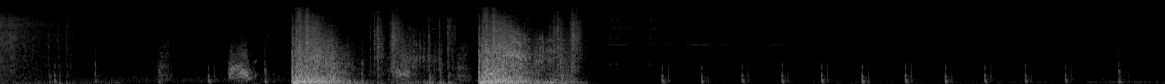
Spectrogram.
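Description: Video game gunfire: a few light shots and clicks, then two loud, sustained bursts of shooting, followed by a long run of evenly spaced footstep-like thuds over a faint steady hum.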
